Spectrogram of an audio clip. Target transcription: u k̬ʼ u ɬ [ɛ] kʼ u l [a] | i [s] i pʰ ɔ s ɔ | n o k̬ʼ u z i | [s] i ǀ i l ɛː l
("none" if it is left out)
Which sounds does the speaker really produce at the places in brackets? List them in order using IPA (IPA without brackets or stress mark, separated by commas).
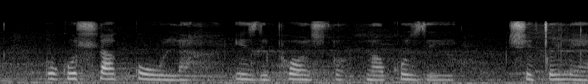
a, a, z, ʃ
